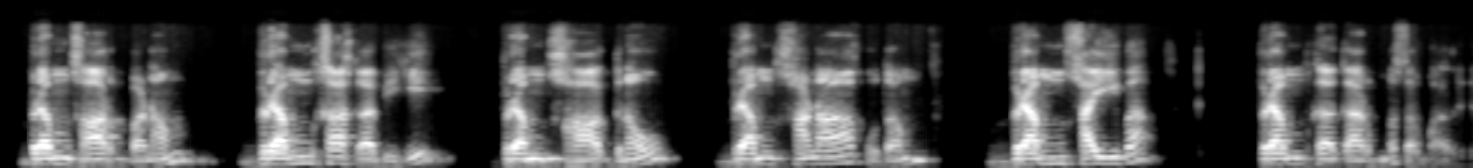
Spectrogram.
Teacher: But in this case alone, when this Ha is followed by Ma or Na or Na, these three, first you have to chant this Ma. Brahmarpanam, like that.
